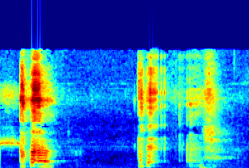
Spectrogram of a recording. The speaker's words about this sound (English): That is the fakest cry, Mom. I just want attention. It was the fakest cough too.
